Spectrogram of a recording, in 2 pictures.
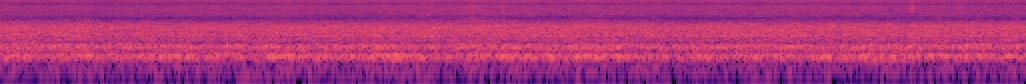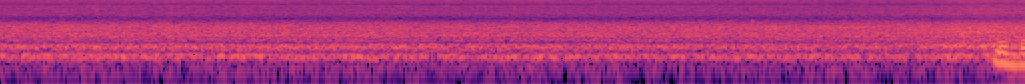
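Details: Dense, continuous buzzing of a big honey bee colony, Apis cerana, during a failed hunt for the queen inside the nest; low steady hum with a brief knock near the end.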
